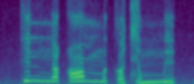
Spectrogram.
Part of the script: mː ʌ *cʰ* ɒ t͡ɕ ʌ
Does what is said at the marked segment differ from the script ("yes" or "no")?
yes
